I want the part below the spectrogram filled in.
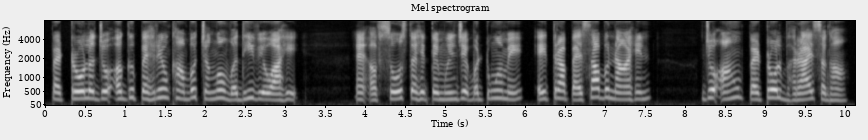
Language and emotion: Sindhi, sad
